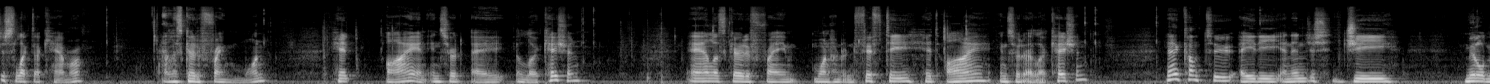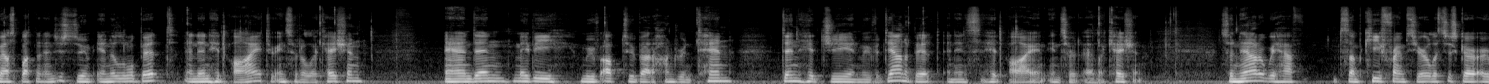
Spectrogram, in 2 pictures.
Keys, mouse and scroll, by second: 7.3 click, 11.6 click, 13.6-16.7 drag, 13.6 g, 21.0-24.1 drag, 22.6 g.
